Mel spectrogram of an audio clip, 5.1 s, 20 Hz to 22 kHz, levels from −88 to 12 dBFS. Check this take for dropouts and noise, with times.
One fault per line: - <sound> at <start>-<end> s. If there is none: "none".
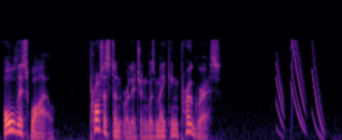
- chirp at 4.1-4.9 s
